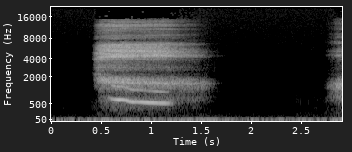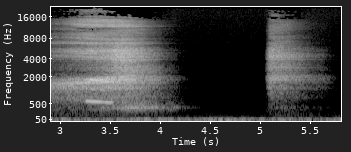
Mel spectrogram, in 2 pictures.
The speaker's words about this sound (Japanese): ちょっと深呼吸して落ち着きますね。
